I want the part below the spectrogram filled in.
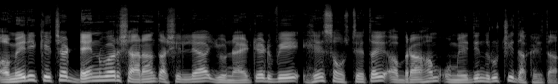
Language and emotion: Goan Konkani, neutral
